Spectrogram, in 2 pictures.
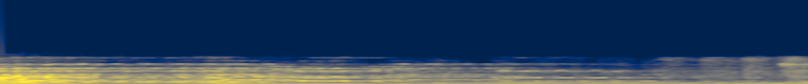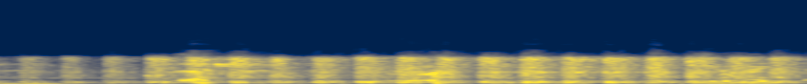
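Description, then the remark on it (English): A steam locomotive starts off with a sustained droning hiss, then settles into loud, regular chuffing that grows steadily as the train pulls away. No voices are heard. “You hear that? Oh, sure, it's the engine. He's pulling out.”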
